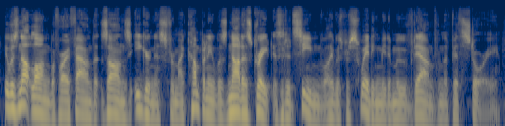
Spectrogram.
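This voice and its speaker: A man reads gothic fiction as a dramatic narrator. His voice is fairly low yet bright and forceful, and it moves expressively through formal, measured phrases. The sound is dry, with no room around it. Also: no room sound. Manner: formal, measured, theatrical delivery. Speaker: narrator reading a story. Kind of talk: dramatic audiobook reading of gothic horror fiction.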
